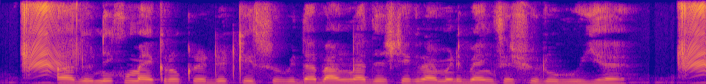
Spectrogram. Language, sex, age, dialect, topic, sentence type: Hindi, male, 18-24, Kanauji Braj Bhasha, banking, statement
